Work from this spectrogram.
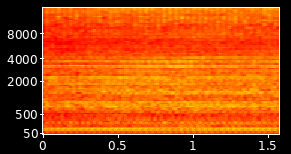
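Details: Kohler engine in a Terramite T5 mini loader, which previously would not stay running, after fuel pump replacement: quick, even thumping at steady idle, no misses or stumbles; running smoothly.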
